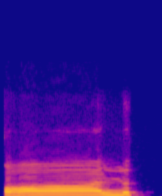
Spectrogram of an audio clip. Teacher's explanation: Qaf, remember, is a thick sound. You have to make a round mouth when you say it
